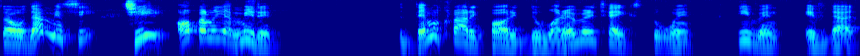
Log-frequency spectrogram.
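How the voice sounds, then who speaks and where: A man with a non-native accent talks at a moderate pace in a fairly high voice, his pitch swinging very widely and his speech broken by long, frequent pauses. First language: not English. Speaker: political podcast host. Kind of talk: live stream commentary. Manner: animated.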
